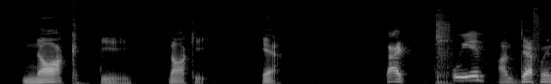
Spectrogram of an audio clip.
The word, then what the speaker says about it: gnocchi: Yeah, actually, evolved potato, if I remember correctly, he's saying in chat right now that's not how it's pronounced. I've always heard it as gnocchi, but apparently he's saying it's gnocchi.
